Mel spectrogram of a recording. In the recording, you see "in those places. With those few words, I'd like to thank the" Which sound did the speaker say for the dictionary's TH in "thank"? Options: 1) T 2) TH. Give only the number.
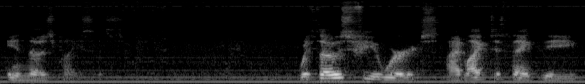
2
